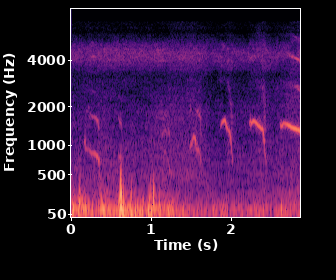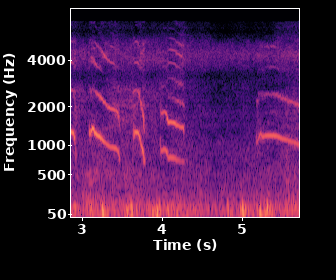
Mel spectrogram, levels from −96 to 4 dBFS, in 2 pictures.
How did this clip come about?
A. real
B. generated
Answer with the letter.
B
